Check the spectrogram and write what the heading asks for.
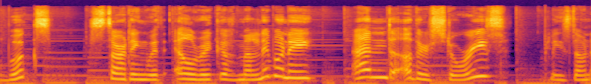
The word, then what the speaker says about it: Melniboné: the current physical books starting with elric of malibune and other stories please don't add me about the pronunciation this is how michael morcock himself said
